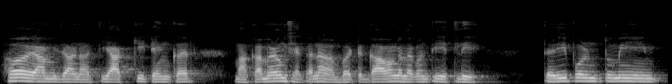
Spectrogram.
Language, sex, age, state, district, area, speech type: Goan Konkani, male, 30-45, Goa, Salcete, urban, spontaneous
